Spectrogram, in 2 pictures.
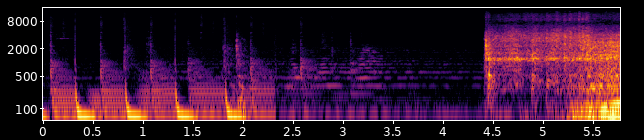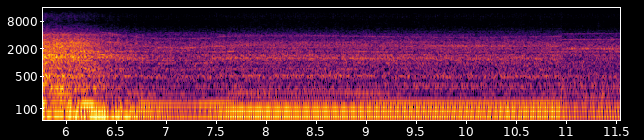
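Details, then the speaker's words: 2002 Mini Cooper S R53 after supercharger repair and reduction pulley fit: starts and settles into a steady, even idle with a light whir, no rattle or whine; the earlier supercharger noise seems gone. "That sounds pretty good. I haven't found any issues with the car yet, so I think it is safe that we go for a test drive."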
